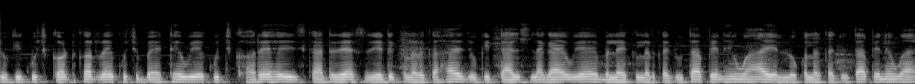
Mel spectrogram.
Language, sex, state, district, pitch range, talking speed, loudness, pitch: Hindi, male, Maharashtra, Washim, 110-120 Hz, 255 wpm, -17 LUFS, 115 Hz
